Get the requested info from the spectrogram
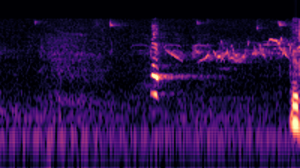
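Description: Birds calling. One loud, short held call comes about halfway through, followed by busy, overlapping high chirps.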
